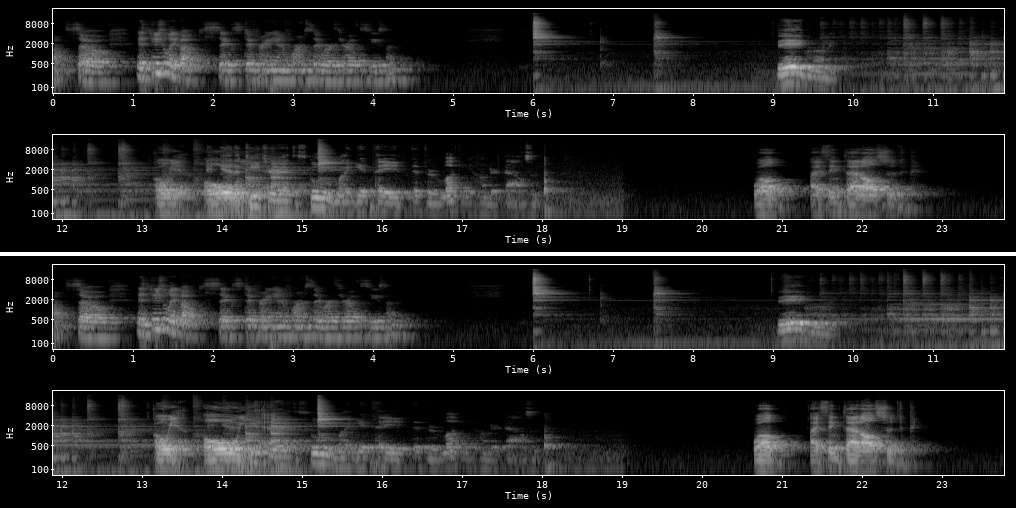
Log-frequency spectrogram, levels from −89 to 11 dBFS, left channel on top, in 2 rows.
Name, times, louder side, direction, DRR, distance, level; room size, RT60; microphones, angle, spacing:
voice 1, 0.0-4.3, left 1 dB, 20° left, -5 dB, 1.1 m, -35 dB
sound 1, 6.0-6.5 7.5-8.2 9.1-16.0, right 2 dB, 25° right, 0.7 m, -40 dB
voice 2, 9.1-9.8 13.8-17.9, left 6 dB, 65° left, 8 dB, 0.3 m, -32 dB
voice 3, 13.1-14.7 20.6-21.0 21.4-22.7, right 4 dB, 90° right, 5 dB, 0.4 m, -26 dB
2.3 x 2.0 x 3.5 m, 0.76 s
head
